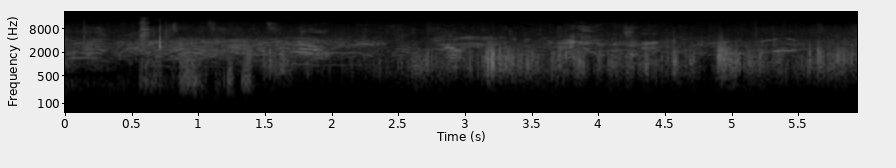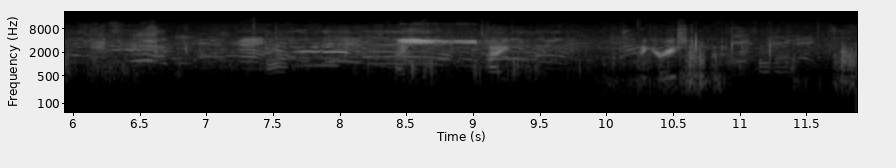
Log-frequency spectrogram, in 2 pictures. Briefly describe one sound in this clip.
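Girls shout and call out to each other across an open field outdoors.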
